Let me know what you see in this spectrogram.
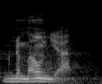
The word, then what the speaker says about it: pneumonia: Furthermore, we don't tell them that sometimes the P is completely silent. You don't even pronounce it, like the word pneumonia.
